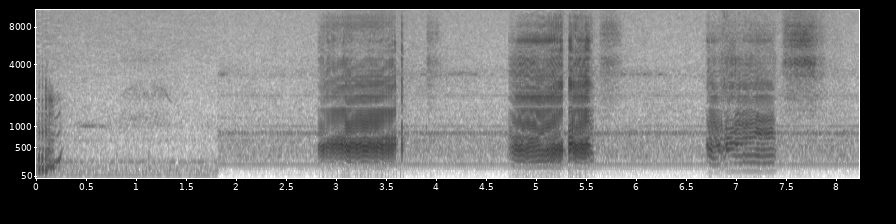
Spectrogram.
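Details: Pug asleep as usual beneath a hanger rack, snoring loudly indoors; after a short quiet stretch, the snores come in sped up three times, as short, buzzy, harmonic bursts roughly every two seconds that sound like farting.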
